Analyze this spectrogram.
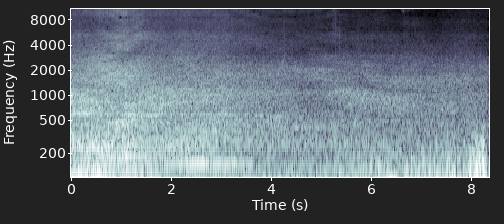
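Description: Street traffic: a car engine passing with a steady hum that fades over the first few seconds, over general road noise. A short low rumble comes just before the end.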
